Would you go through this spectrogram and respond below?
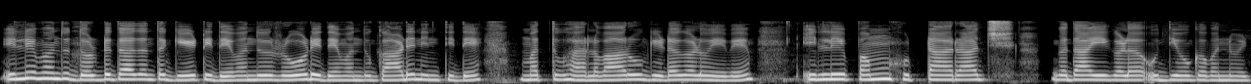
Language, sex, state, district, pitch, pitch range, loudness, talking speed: Kannada, male, Karnataka, Dharwad, 215 Hz, 200-225 Hz, -13 LUFS, 105 wpm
